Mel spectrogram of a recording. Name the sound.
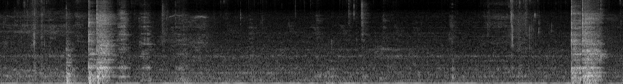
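straining escarole liquid through a colander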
